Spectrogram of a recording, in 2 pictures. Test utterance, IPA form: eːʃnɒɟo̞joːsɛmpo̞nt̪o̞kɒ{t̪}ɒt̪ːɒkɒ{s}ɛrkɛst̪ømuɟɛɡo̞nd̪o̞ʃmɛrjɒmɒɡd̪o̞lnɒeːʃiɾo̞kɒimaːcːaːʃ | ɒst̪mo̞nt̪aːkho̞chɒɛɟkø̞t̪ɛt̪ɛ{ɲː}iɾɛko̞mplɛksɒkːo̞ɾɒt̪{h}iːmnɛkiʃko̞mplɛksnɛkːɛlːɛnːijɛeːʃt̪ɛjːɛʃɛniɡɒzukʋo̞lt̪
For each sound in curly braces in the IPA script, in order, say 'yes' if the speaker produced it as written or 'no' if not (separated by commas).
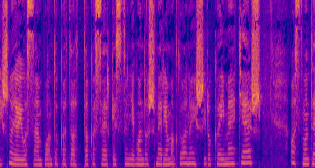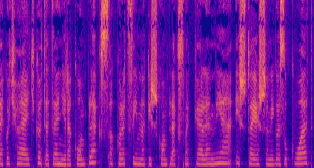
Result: yes, yes, yes, no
